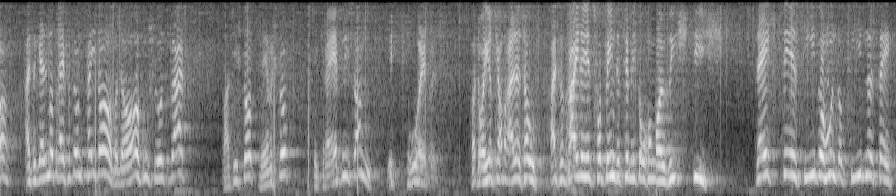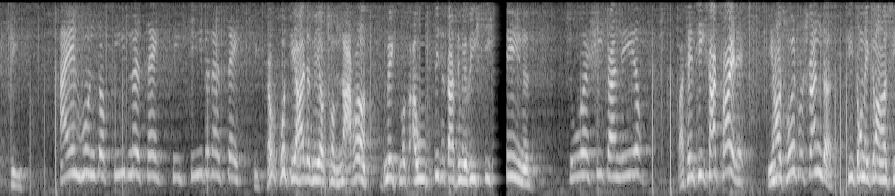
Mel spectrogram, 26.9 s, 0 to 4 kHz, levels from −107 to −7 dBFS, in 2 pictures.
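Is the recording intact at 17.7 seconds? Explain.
Yes, the audio is intact at 17.7 seconds, with only the narrow telephone-band sound of the call path, which carries nothing above 4 kHz.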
